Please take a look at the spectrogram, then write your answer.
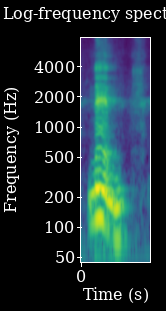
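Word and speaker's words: Nene: If you're interested, the Northampton side won, so this year it's pronounced Nen.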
